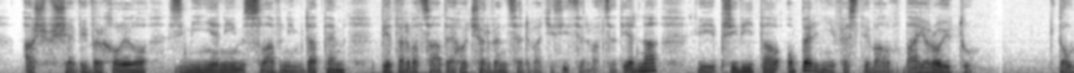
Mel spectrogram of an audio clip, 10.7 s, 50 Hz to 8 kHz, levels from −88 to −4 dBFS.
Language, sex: Czech, male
